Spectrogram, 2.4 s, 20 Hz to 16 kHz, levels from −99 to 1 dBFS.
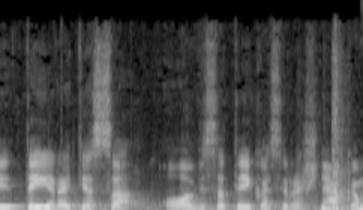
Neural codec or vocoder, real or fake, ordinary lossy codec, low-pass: none; real; MP3, 96 kbps; 14.4 kHz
